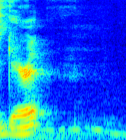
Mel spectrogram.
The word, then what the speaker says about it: Garrett: 21 that summer but my name is Garrett so they all called me Garrett 50 Cal cuz it rhymes with Barrett 50 Cal we should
